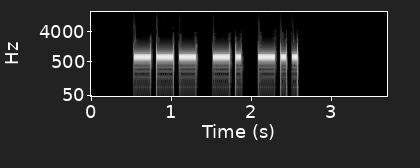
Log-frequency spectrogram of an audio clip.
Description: Morse code, heard as a keyed tone, about 17 wpm, 700 Hz. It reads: OND
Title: Top Three Letter Combinations in Words 17wpm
